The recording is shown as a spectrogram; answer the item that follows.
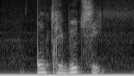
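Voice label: "contributie", Dutch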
